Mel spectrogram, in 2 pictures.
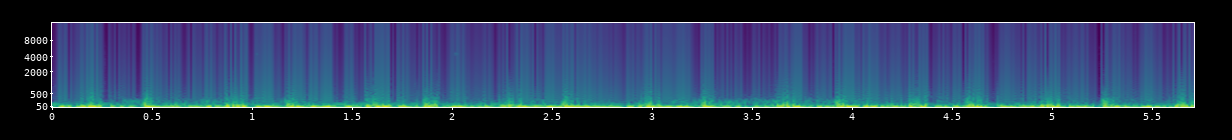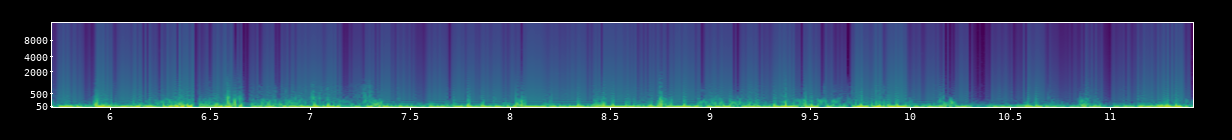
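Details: Heartbeat recorded up close for ASMR: deep, steady, rapid low thumps throughout.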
